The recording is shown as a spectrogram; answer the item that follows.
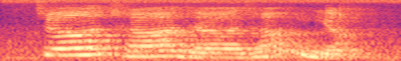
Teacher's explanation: तो इनका उच्चारण स्थान क्या है, तालु। हम तालु से इसका उच्चारण करते हैं, हमारी जीभ तालु को स्पर्श करती है। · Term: च वर्ग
